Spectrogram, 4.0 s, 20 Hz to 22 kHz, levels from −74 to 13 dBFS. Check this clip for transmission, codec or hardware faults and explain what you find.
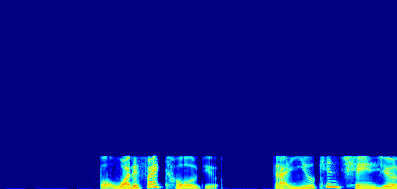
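Two short dropouts show up as packet loss with pitch repetition, at 1.07 to 1.10 s, just before "what if I told", and at 2.77 to 2.80 s. At each point about 30 ms of audio never arrived, which fits three 10 ms packets going missing. The receiver covered each gap by looping the last pitch period, so the speech holds briefly on a buzzy, repeated tone before it picks up again. The G.711 A-law telephone band itself comes through intact.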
